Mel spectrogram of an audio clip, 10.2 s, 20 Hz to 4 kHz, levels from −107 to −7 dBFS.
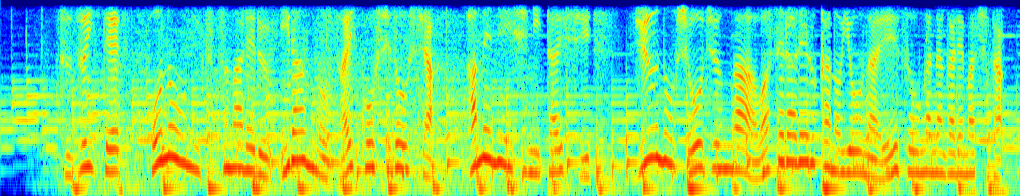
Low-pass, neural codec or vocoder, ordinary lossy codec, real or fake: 3.6 kHz; none; AAC, 32 kbps; real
